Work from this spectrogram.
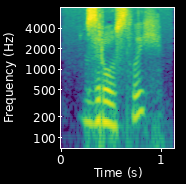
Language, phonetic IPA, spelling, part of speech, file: Russian, [ˈvzrosɫɨj], взрослый, adjective / noun, Ru-взрослый.ogg
- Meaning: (adjective) grown, grown-up, adult; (noun) grown-up, adult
